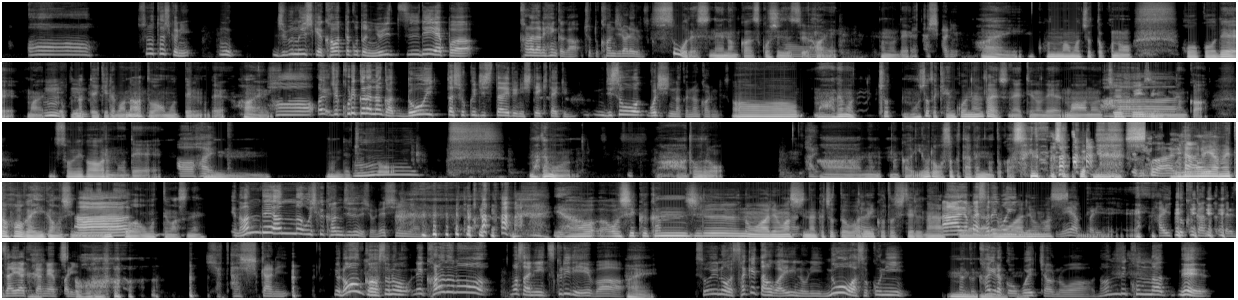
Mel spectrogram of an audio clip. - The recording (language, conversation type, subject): Japanese, unstructured, 健康的な食事とはどのようなものだと思いますか？
- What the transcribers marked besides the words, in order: other background noise; other noise; tapping; laughing while speaking: "そういうのはちょっと"; laugh; laugh; laugh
